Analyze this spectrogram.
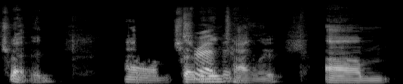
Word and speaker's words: Trevon: saw trevin's name I said okay is it trayon because that's what it looked like but his name is pronounced trevan um Trev and Tyler um and this is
